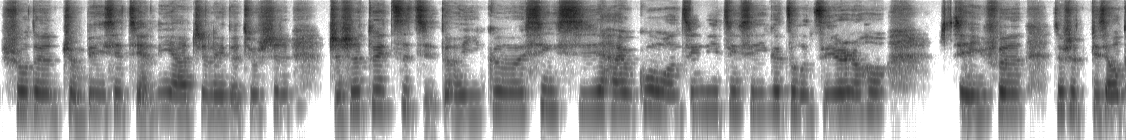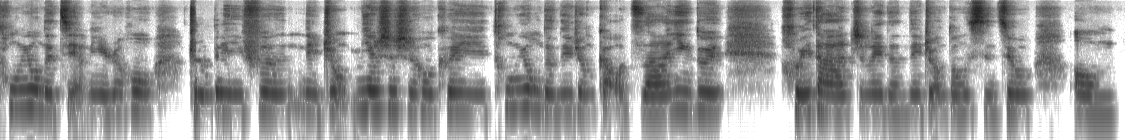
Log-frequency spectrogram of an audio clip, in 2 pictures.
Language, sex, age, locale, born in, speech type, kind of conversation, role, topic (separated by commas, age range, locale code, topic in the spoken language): Chinese, female, 20-24, zh-CN, China, conversation, advice, user, 为什么我一放松就总会感到内疚并开始拖延？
